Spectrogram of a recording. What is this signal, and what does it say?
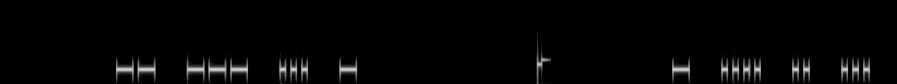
Morse code, heard as a keyed tone, about 22 wpm, spaced as for 16 wpm, 700 Hz. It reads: MOST THIS
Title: 2x Character Spacing - Top 100 Words - 22wpm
